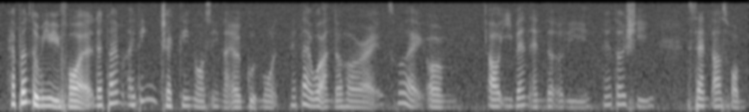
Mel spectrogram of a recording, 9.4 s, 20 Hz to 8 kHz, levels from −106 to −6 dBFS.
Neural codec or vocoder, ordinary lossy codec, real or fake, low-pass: none; none; real; 7.2 kHz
